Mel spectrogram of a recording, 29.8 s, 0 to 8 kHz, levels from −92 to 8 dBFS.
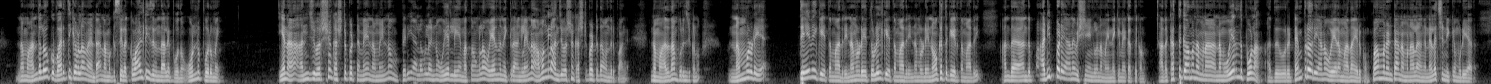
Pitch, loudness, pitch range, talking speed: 155 Hz, -19 LUFS, 135-190 Hz, 145 wpm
